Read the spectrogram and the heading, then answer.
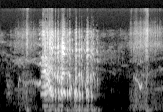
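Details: Native criollo turkeys dancing in the Mixe region give a loud, rapid rattling gobble lasting about a second, followed by a softer, shorter burst of gobbling after a brief pause.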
